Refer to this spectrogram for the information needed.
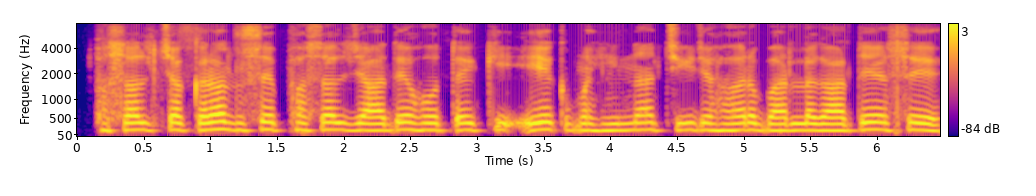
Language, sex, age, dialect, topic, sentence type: Magahi, male, 51-55, Central/Standard, agriculture, question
